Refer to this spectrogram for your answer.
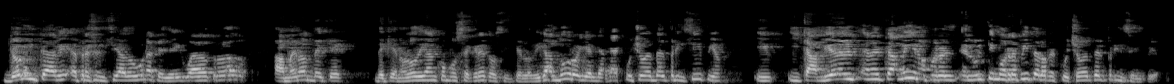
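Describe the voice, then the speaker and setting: A man preaching a Bible study sermon in an emphatic way, repeating key phrases and moving between slow, stressed words and quick asides. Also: sits high, slight background noise.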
